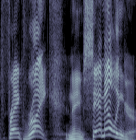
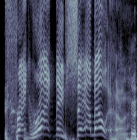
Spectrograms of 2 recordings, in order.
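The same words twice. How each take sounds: First: It is said in an ordinary conversational voice. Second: It is said in a put-on sports-radio announcer voice.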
